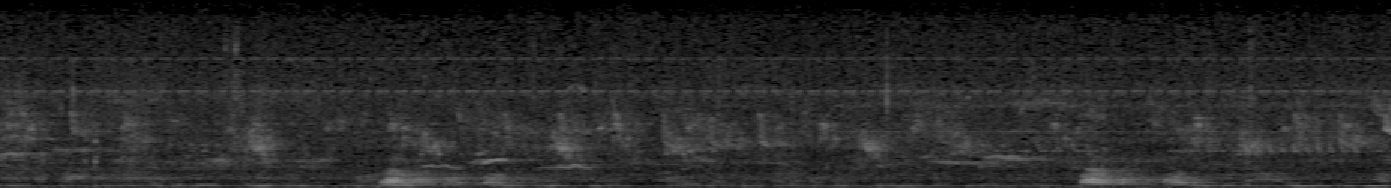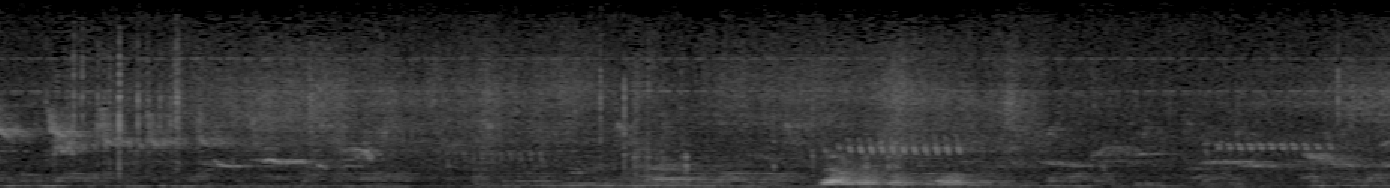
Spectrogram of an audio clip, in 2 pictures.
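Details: A buff-tailed bumblebee (Bombus terrestris) from a colony poisoned by pesticide spraying on a nearby rapeseed field gives a steady, low droning buzz, with a few brief louder bursts.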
